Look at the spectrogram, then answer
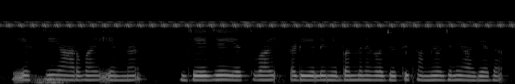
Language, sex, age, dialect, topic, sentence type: Kannada, female, 25-30, Dharwad Kannada, banking, statement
